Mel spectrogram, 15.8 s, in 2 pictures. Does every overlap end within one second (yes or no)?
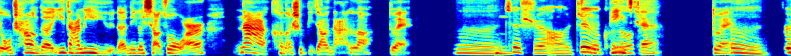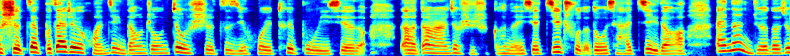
yes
